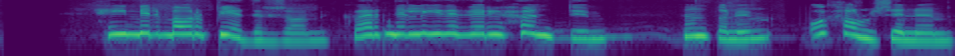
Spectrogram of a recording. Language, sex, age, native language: Icelandic, male, 12, Icelandic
